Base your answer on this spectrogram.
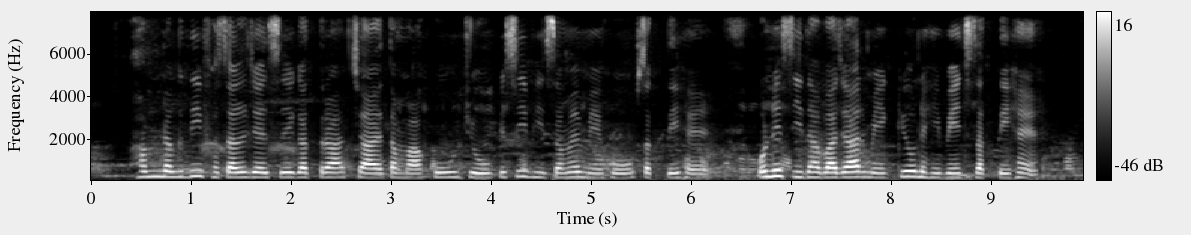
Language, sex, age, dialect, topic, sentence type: Hindi, female, 18-24, Awadhi Bundeli, agriculture, question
